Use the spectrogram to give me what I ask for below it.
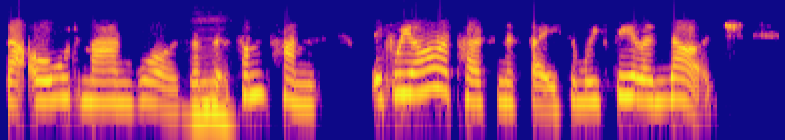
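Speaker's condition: No condition

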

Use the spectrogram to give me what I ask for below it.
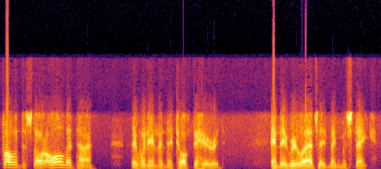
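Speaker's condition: Cerebral palsy; can't talk plain when nervous

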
